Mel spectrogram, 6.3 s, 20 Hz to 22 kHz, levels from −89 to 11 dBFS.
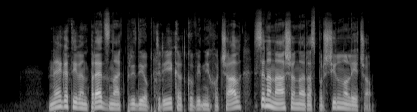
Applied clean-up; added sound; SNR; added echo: neural mask model Resemble Enhance denoiser.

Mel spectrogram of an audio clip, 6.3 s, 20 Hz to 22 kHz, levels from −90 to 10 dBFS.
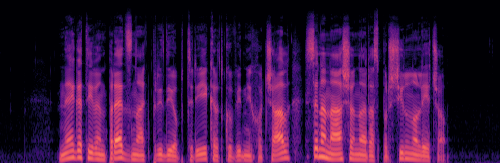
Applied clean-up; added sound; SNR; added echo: none; none; none; none.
